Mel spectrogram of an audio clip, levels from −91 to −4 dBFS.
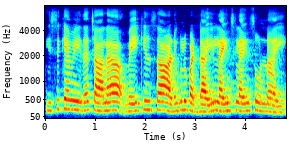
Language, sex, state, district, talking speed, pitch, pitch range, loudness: Telugu, female, Andhra Pradesh, Manyam, 110 wpm, 210 Hz, 195-225 Hz, -17 LUFS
